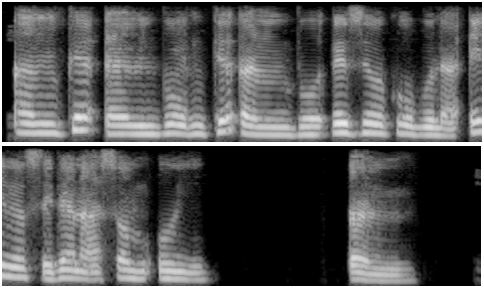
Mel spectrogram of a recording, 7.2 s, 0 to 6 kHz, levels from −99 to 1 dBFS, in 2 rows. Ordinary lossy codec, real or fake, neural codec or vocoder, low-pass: none; fake; codec, 24 kHz, 0.9 kbps, WavTokenizer, medium music audio release; 5.4 kHz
